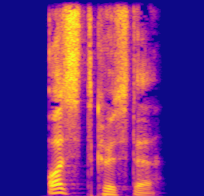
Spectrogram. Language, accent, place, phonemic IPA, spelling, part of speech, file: German, Germany, Berlin, /ˈɔstˌkʏstə/, Ostküste, noun / proper noun, De-Ostküste.ogg
- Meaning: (noun) eastern coast (any coast to the East of a country or region); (proper noun) 1. East Coast (the eastern coast of North America) 2. the Jewish establishment of the Northeast megalopolis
